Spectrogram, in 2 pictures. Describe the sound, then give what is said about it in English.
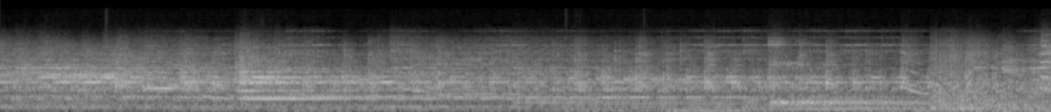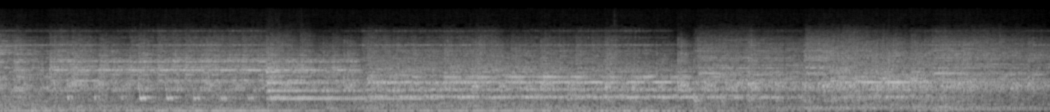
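Eerie experimental horror-film music, theme music from The Texas Chainsaw Massacre soundtrack played on assorted instruments: a dense, unbroken wall of droning, metallic scraping and shrill tones that swells and shifts steadily for the whole stretch, loud, with no voices. “That is the Texas Chainsaw Massacre, some of the theme music that courses through the entire film.”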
